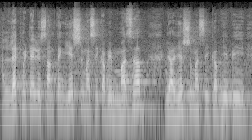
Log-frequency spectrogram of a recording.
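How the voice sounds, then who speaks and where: A male pastor, preaching an animated sermon that mixes Hindi and English and acts out little scenes. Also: a little high, unhurried, slight background noise. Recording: reverberant hall.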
